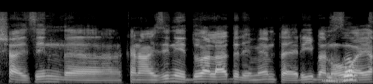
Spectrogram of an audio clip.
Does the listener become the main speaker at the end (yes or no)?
yes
